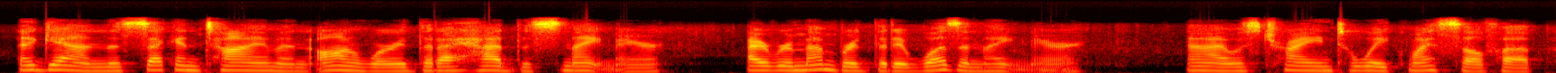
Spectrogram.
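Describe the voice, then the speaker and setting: A woman narrating scary stories from a script, with steady, measured storytelling. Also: mid-range voice, no echo, poor audio.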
